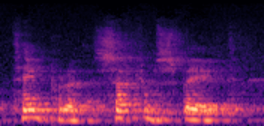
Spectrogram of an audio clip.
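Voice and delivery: usual speaking voice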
